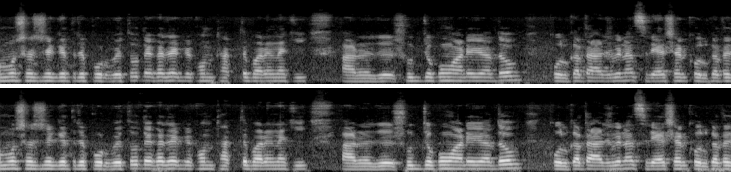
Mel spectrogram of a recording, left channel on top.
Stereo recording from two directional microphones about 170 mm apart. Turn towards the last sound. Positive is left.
turn(degrees=-10)  # may be behind; listen again after turning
